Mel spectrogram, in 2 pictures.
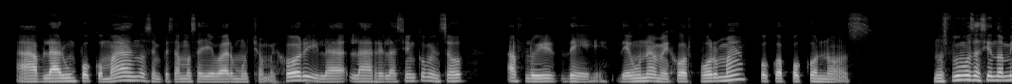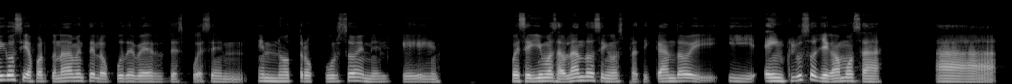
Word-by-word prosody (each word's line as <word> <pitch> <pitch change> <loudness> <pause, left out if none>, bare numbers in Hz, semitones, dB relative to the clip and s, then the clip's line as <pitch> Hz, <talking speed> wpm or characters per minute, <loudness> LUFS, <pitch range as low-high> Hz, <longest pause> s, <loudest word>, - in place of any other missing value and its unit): a 135 +1 +1
hablar 140 +1 +5
un 155 0 0
poco 145 -3 0
más, 175 +8 +2
nos 175 -4 -4
empezamos 130 +1 -5
a 130 - -1
llevar 130 0 +1
mucho 130 -1 -6
mejor, 185 +3 +3
y 175 -7 +1
la 130 0 0
la 140 -1 -1
relación 130 +4 -4
comenzó 155 -2 -2 0.4
a 155 - +1
fluir 140 -1 +1
de 135 0 -4
de 135 -1 -1
una 155 +2 +3
mejor 135 0 +1
forma. 180 +11 +2
Poco 145 -1 -1
a - - -10
poco 140 0 0
nos 130 -2 -6 0.6
nos 145 -1 -1
fuimos 205 +2 +6
haciendo 190 0 +3
amigos 205 +2 +4
y, 155 - +5
afortunadamente, 155 +3 0
lo 130 -3 0
pude 140 +1 -1
ver 135 -1 -1
después 125 +2 -7
en 125 -3 -6
en 155 -2 -1
otro 145 -1 -2
curso 145 +5 -2
en 145 -5 -2
el 130 +1 -8
que, 125 0 -5 0.7
pues, 145 -1 +2
seguimos 155 +1 +3
hablando, 165 +7 +3
seguimos 140 -3 -2
platicando. 145 +5 0
Y 60 - -7
y, 140 -4 -7
eh, 160 - +4
incluso 165 +6 +2
llegamos 150 +2 +2
a 130 0 -1 0.5
a 130 -2 0
145 Hz, 165 wpm, -23 LUFS, 130-155 Hz, 0.7 s, fuimos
